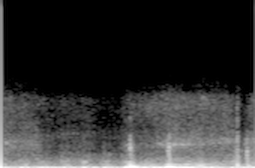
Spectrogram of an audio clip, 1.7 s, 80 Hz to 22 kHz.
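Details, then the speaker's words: 2009 Nissan Altima just started, running rough and smoking: low lumpy idle with uneven puffs and stumbles every half second, like a tractor; one dead cylinder from an unplugged ignition coil. "so we just started this one up running pretty rough"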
